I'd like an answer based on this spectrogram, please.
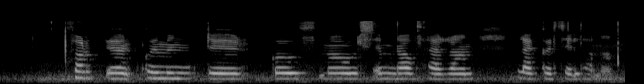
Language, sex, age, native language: Icelandic, female, 11, Icelandic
